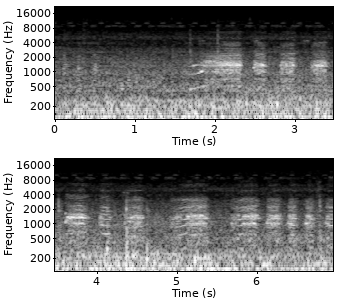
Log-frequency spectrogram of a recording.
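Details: Backyard hens in August giving drawn-out, nasal calls in a rhythmic series of broken notes, with constant low rumbling noise underneath.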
